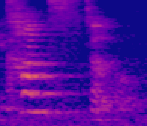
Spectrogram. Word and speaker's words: comfortable: the but say comfortable so even though the word is spelled this way you don't say it that way you don't say comfortable you say comfortable Comfort one more time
